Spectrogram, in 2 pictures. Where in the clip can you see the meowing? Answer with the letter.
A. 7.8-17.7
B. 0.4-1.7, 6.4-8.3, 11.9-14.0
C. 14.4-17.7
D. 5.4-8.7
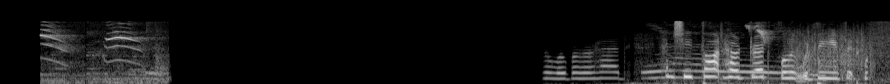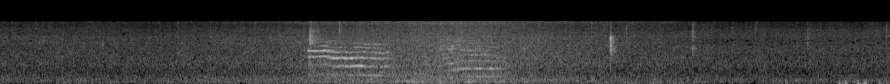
B.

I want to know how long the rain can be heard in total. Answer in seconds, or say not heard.
10 s.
